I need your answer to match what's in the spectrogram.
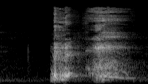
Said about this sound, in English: Sorry, let me just clear my throat for a sec.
